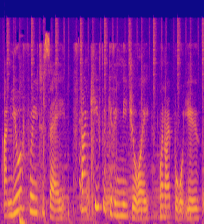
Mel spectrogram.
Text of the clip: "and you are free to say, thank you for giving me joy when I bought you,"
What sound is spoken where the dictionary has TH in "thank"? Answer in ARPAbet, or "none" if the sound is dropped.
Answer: TH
